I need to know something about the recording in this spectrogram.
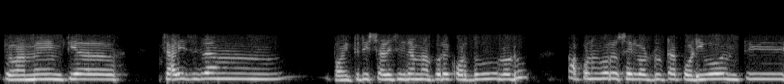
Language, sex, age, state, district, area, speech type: Odia, male, 18-30, Odisha, Balasore, rural, conversation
